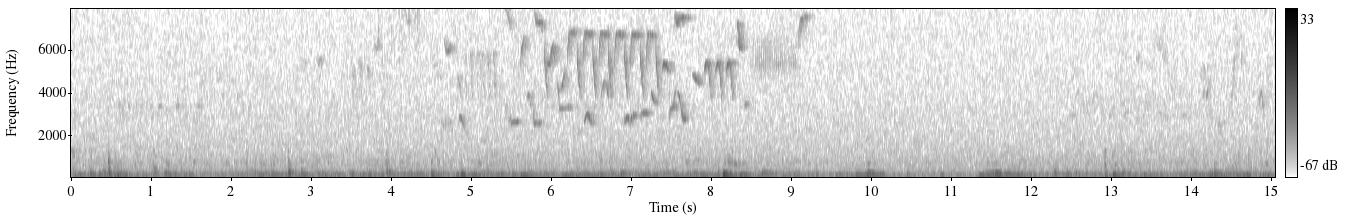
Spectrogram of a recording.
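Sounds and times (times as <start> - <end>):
songbird chirps and trills: 0.0 - 9.5, 12.3 - 15.0.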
